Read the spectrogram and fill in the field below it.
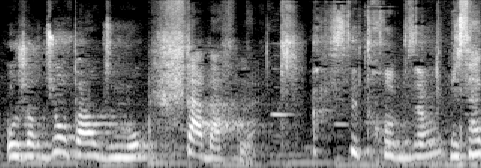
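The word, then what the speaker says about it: tabarnak: respecter le mot hein c'est pas tabernacle c'est tabarnac tabernac tabernac non tabarnac ah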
